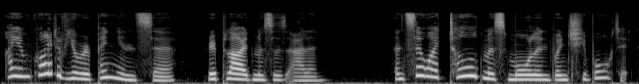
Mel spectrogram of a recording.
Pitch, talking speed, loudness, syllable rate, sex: 265 Hz, 190 wpm, -18 LUFS, 5.0 syllables/s, female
